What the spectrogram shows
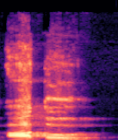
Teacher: اس کو ہم کلکلے کے ساتھ ادا کریں گے، اور یہ حروف مستعلیہ میں سے بھی ہے، اس کو پر بھی پڑھیں گے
